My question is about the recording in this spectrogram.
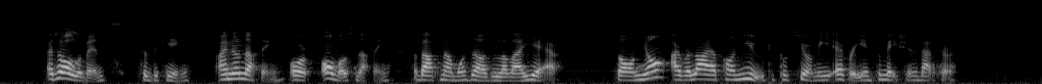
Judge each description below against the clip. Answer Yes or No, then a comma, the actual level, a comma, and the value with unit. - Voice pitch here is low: No, high, 215 Hz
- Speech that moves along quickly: No, average, 175 wpm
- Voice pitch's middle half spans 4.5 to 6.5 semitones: No, average, 3.7 semitones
